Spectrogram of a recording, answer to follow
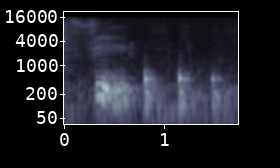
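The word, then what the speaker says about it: في: in Arabic is the preposition in which is pronounced Fe like a fe from the government and uh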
